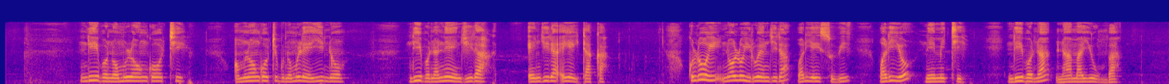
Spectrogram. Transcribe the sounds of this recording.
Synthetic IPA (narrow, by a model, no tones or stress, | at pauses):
ndiβo̞no̞ːmulo̞ːŋɡo̞ːtʰi | o̞̰mulo̞ːŋɡo̞ːtiɡuno̞mule̞jino̞ | ndiβo̞naneiɾa | e̞ɲɟiɾaʔe̞jeitaka | kulujino̞lujiɾwe̞ːɲɟiɾawalije̞isuβi | walijo̞ | ne̞mitʰi | ndiβo̞nanaːmajuːmba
